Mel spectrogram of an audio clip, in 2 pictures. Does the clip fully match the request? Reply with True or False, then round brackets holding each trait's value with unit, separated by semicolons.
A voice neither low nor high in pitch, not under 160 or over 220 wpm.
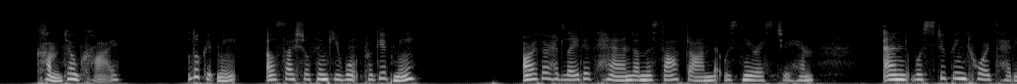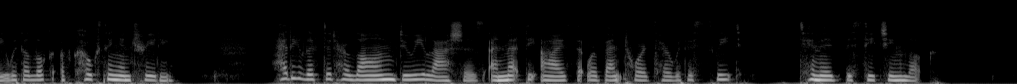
False (210 Hz; 175 wpm)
